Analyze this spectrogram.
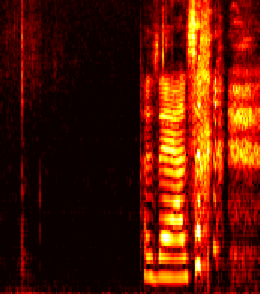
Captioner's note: giggle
